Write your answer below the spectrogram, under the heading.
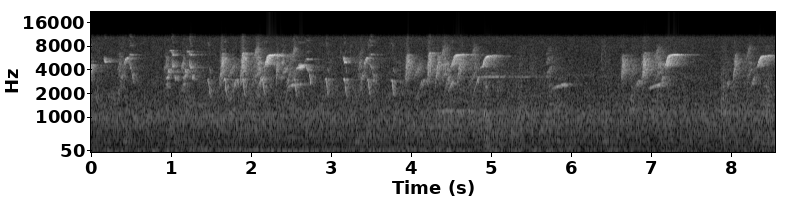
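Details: Singing nightingale: fast, jumbled phrases of high chirps and clicks alternate with sustained whistled notes and brief upward slurs, over faint background noise.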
